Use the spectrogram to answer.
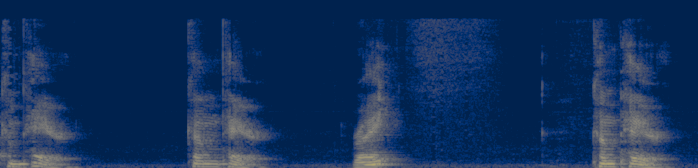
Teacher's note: I think that pair maybe is the stress syllable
